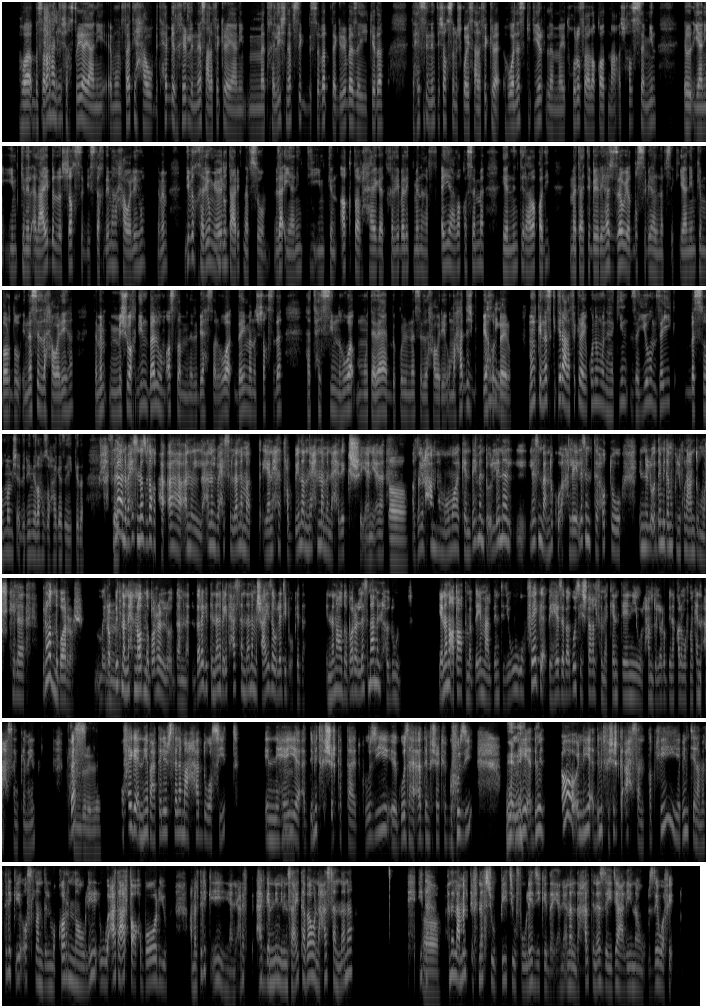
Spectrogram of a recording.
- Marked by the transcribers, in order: tapping; laugh; tsk
- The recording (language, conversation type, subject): Arabic, advice, إزاي بتحس لما ما بتحطّش حدود واضحة في العلاقات اللي بتتعبك؟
